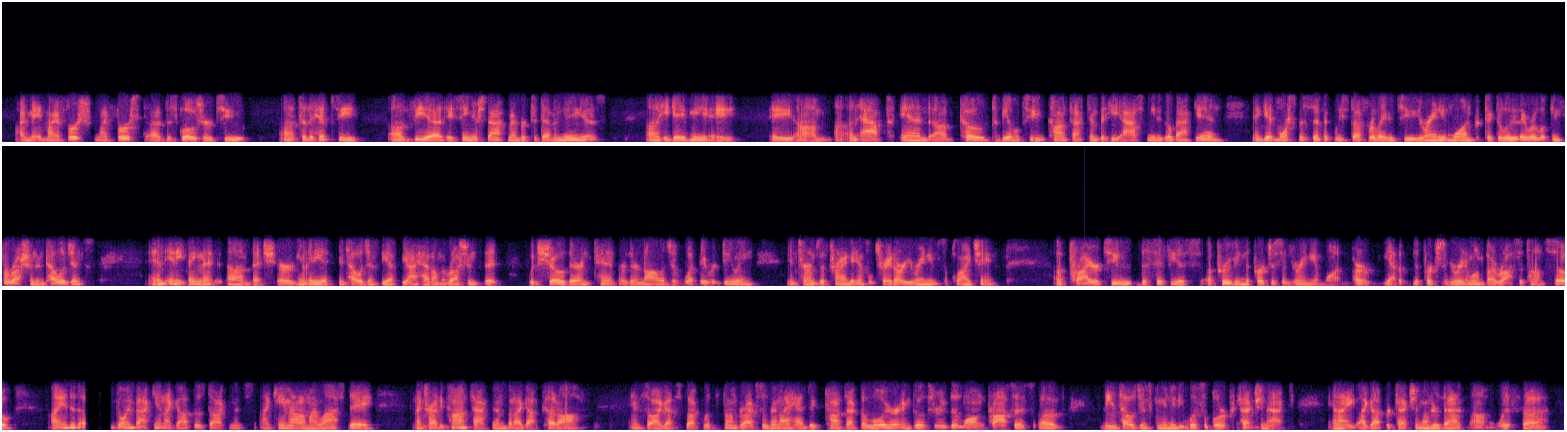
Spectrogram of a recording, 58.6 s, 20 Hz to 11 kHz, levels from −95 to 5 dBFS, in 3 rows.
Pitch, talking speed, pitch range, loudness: 90 Hz, 200 wpm, 85-100 Hz, -22 LUFS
